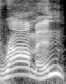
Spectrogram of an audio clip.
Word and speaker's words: ramen: rhymes with these thing the answer was Ramen ra m r a m n yes which is Japanese noodle dish which also Rhymes worth farming the thing the farmer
